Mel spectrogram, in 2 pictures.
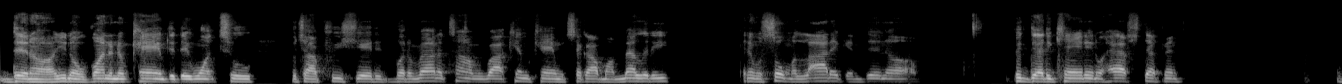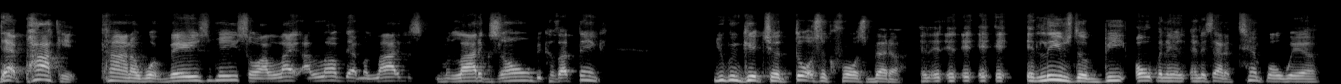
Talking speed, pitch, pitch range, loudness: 195 wpm, 145 Hz, 135-165 Hz, -25 LUFS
